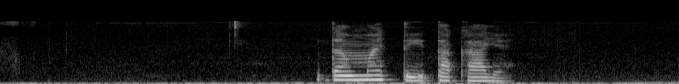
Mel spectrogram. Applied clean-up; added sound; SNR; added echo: neural mask model Resemble Enhance denoiser.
